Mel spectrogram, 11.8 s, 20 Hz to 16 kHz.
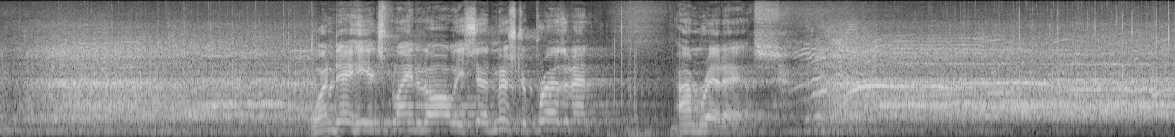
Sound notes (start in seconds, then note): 0.0 laughter; 8.0 whoop!; 9.0 applause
